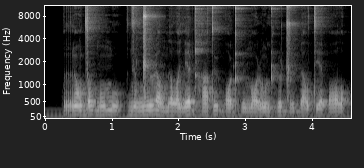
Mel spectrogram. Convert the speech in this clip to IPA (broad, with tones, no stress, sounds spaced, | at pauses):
rʲ ɔ̃˧˥˧ lˠ dʲ ʉ˧˥˧ lˠ b ũ˧˥ lˠ m u˥˨ | dʲ ɔ̃˧˩ ŋ͡ǁ ʉ˧˥ ɭ ɛ˧˩ lˠ m i˧˩ lˠ i˧˩ lʲ ɛ˧˥˧ ɖʱ a˧˩ t ʉ˥˨ b ɔ˧˩ ɖʱ ʉ˧˩ n ɔ˧˩ ɭ ũ˥˨ ɖʱ ʉ˧˥˧ ɖ͡ʐ ʉ˧˥ b ɛ˧˩ lˠ tʲ ɛ˧˥ p ɔ˧˥˧ lˠ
